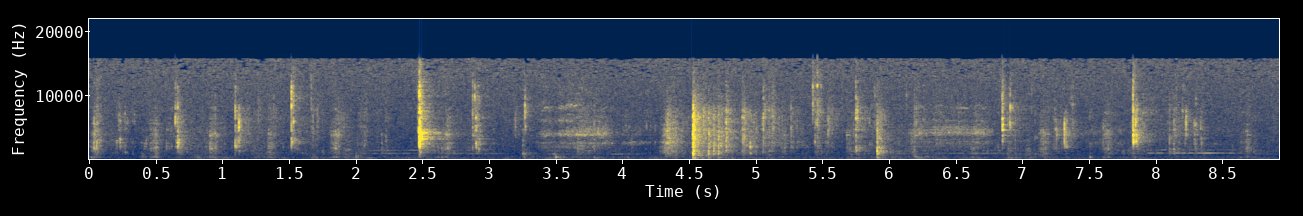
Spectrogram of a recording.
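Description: Close-up chewing with the mouth closed: a steady run of soft, wet mouth clicks. A few sharper clicks and crunches stand out, the loudest about four and a half seconds in.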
